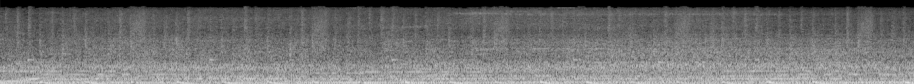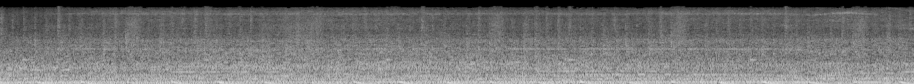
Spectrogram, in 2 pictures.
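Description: Vehicle engines running steadily under load as a pickup truck tows a heavy truck on a muddy dirt road, with a low, even rumble. Voices and music are mixed in.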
